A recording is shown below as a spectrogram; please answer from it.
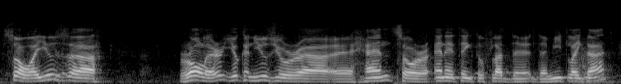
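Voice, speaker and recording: Male inventor, higher voice, hesitant non-native phrasing, live demonstration, dull lo-fi broadcast sound. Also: moderate pace. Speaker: inventor demonstrating his product. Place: TV studio kitchen set. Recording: dull lo-fi TV audio.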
